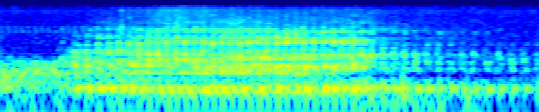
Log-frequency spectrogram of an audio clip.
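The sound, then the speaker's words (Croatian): A low, rumbling call of an African savanna elephant, said to contain a name: one loud, sustained harmonic rumble lasting about two seconds before it tapers off. “naučnici kažu da ovo mumlanje sadrži ime. Kada slonica iz afričke savane, koju naučnici zovu Margaret, čuje sljedeći audio zapis, ona odgovara na njega.”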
